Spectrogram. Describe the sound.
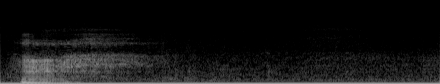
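A single human breath, part of a demonstration of breathing at about 14 breaths per minute: a loud breathy exhale at the start, then only a soft hiss.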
